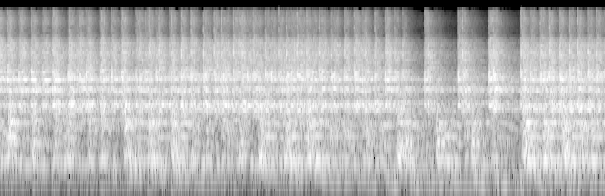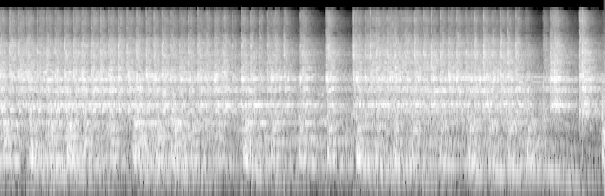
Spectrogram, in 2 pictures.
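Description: Naiyandi melam folk ensemble playing loudly: thavil barrel drums beating fast and dense under a steady, high nadaswaram reed-pipe melody.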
